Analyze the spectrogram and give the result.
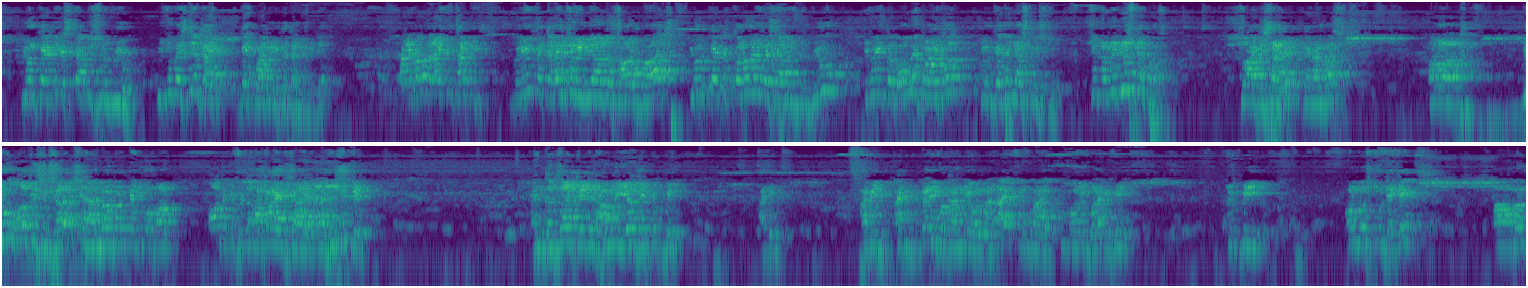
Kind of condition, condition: fault, phone or laptop microphone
